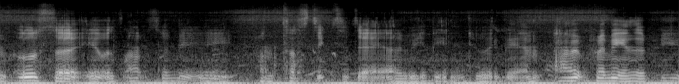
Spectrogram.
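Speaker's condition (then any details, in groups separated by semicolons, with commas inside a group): Duchenne muscular dystrophy; diagnosed as toddler, hospice respite care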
